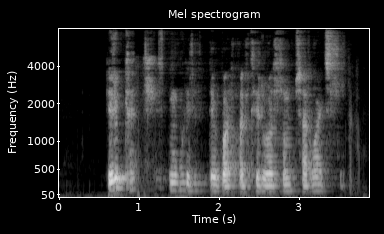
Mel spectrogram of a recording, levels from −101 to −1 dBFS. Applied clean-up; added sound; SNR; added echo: neural mask model DeepFilterNet 3.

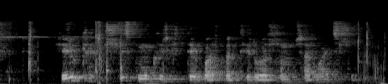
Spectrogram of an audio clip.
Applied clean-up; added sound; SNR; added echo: none; Crushing; 14 dB; reverberation time 0.5 s.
